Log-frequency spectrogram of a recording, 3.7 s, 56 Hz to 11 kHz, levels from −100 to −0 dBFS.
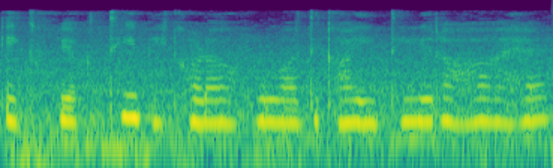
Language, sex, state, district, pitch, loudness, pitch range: Hindi, female, Punjab, Fazilka, 240 Hz, -14 LUFS, 235-245 Hz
